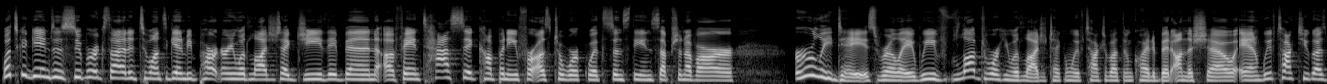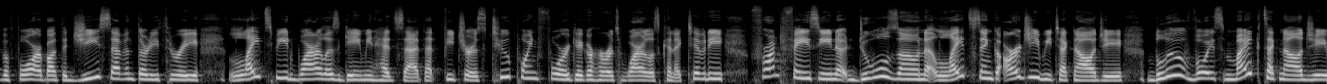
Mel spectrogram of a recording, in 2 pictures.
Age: 10-29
